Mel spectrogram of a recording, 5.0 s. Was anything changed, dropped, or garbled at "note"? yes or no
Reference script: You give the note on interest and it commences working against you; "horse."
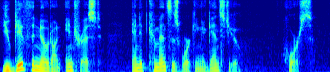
no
